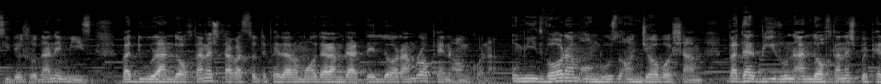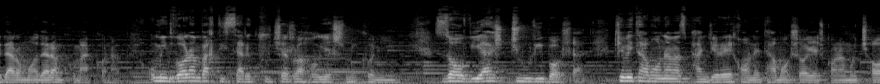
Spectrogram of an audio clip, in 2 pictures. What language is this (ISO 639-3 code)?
fas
